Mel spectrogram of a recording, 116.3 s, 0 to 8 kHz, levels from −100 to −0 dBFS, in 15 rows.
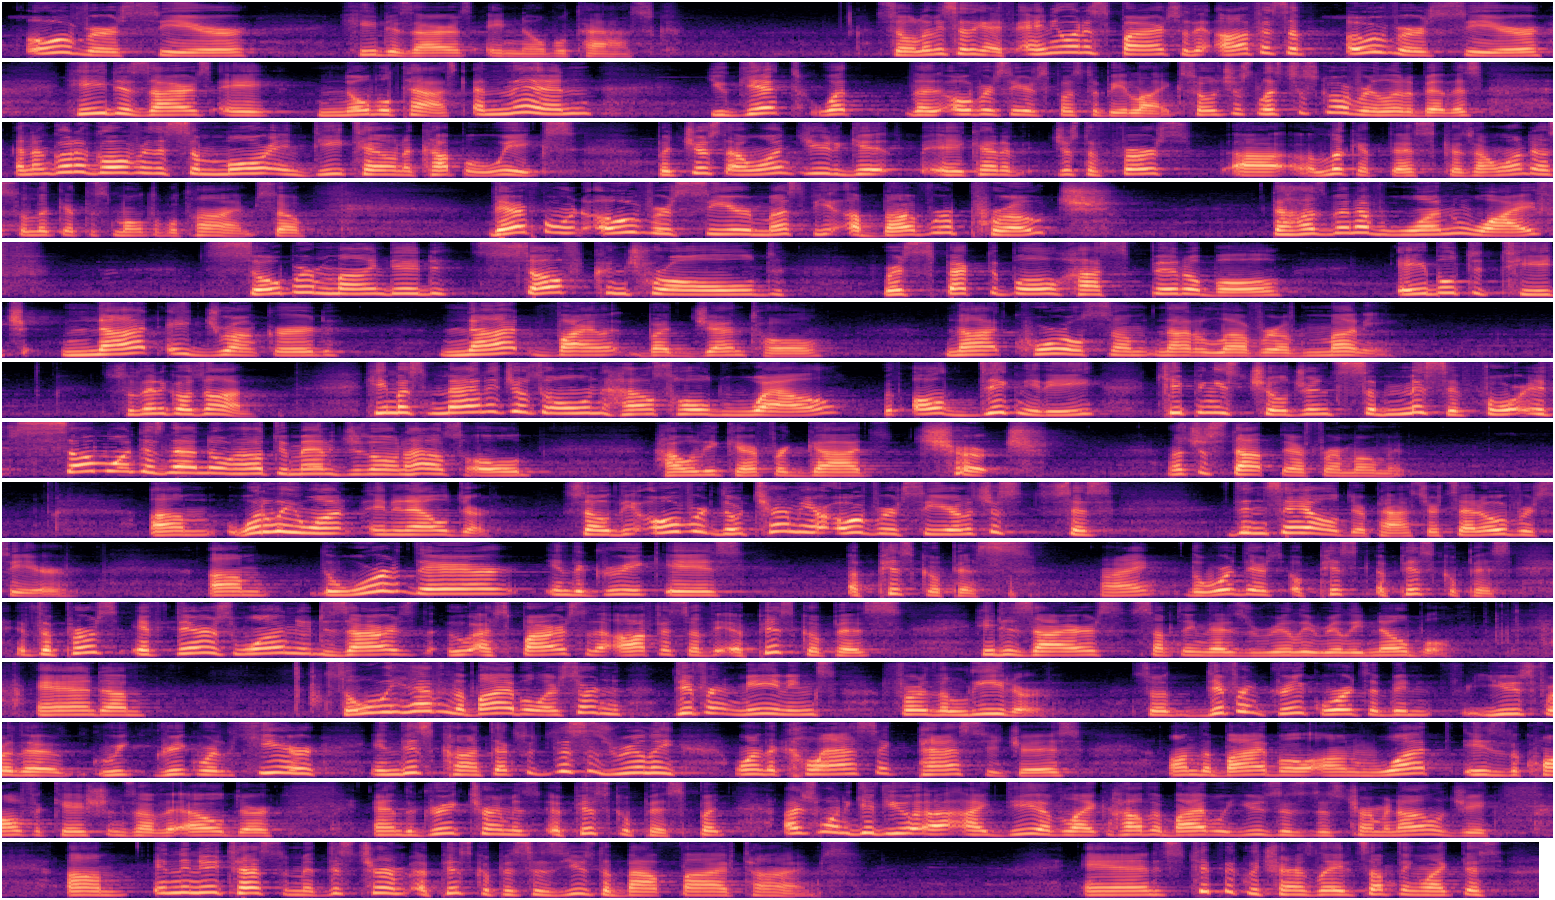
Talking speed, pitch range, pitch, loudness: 170 wpm, 190-270 Hz, 220 Hz, -19 LUFS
